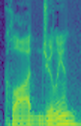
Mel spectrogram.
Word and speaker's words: Claude Julien: Well, the last coach I want to ask you about, I think I can pronounce this name accurately, we'll see, is Claude Julien. Am I saying that right? – Okay. Yeah.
